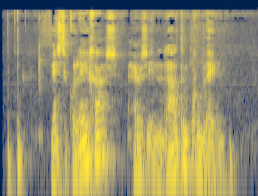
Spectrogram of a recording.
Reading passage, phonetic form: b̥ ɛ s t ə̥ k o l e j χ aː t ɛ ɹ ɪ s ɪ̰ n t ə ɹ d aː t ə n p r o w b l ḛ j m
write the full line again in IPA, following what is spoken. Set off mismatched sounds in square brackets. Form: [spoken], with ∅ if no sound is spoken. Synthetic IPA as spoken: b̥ ɛ s t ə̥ k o l e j χ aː [s] ɛ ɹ ɪ s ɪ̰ n [d] ə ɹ d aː t ə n p r o w b l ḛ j m

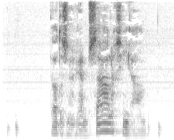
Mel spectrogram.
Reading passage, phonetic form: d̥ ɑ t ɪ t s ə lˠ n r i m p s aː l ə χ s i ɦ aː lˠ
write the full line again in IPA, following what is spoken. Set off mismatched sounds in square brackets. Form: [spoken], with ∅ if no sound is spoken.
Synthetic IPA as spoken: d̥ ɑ t ɪ [∅] s ə [∅] n r [ɛ] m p s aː l ə χ s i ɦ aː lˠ

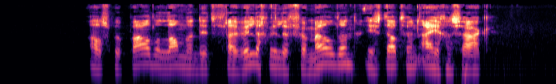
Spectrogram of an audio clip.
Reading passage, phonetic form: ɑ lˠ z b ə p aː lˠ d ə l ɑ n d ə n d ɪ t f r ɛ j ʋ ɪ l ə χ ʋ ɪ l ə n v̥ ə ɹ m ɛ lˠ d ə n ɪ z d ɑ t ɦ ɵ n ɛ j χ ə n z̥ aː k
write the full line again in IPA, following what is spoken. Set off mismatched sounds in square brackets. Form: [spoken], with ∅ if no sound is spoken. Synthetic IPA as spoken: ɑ lˠ z b ə p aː lˠ d ə l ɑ n d ə n d ɪ t f r ɛ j ʋ ɪ l ə χ ʋ ɪ l ə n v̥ ə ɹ m ɛ lˠ d ə n ɪ z d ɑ t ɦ ɵ n ɛ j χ ə n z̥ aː k

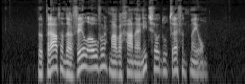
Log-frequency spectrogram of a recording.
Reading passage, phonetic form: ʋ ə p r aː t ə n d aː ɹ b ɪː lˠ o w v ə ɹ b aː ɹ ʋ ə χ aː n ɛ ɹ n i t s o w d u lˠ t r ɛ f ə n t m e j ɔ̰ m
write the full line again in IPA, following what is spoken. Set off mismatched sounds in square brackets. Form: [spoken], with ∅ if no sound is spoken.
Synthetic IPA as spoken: ʋ ə p r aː t ə n d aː ɹ [v] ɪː lˠ o w v ə ɹ [m] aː ɹ ʋ ə χ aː n ɛ ɹ n i t s o w d u lˠ t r ɛ f ə n t m e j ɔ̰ m

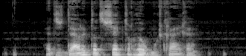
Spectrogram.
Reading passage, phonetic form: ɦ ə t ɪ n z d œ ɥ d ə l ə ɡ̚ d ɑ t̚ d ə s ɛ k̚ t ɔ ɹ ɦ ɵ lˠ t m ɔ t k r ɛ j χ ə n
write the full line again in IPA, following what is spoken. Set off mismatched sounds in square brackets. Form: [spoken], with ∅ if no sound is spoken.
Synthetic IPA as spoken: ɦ ə t ɪ [∅] z d œ ɥ d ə l ə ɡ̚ d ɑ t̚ d ə s ɛ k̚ t ɔ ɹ ɦ ɵ lˠ [p] m [u] t k r ɛ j χ ə n

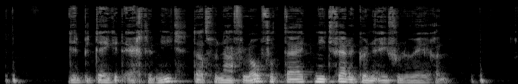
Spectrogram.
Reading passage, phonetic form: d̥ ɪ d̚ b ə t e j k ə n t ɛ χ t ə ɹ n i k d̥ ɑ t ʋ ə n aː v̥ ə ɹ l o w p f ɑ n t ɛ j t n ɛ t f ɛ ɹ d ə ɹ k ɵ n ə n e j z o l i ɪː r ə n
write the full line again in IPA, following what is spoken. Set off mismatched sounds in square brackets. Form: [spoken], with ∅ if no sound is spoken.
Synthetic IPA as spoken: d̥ ɪ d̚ b ə t e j k ə n t ɛ χ t ə ɹ n i [t] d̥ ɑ t ʋ ə n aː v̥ ə ɹ l o w p f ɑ n t ɛ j t n [i] t f ɛ ɹ d ə ɹ k ɵ n ə n e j [v] o l [y] ɪː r ə n

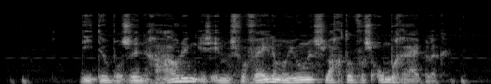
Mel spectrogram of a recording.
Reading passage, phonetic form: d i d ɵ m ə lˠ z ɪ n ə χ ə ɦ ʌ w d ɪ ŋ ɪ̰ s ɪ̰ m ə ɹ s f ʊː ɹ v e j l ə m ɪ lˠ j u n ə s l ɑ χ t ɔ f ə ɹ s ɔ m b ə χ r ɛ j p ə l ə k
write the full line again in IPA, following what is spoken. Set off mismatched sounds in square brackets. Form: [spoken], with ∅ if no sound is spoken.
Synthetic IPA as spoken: d i d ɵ [b] ə lˠ z ɪ n ə χ ə ɦ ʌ w d ɪ ŋ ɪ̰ s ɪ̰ m ə ɹ s f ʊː ɹ v e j l ə m ɪ lˠ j u n ə s l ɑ χ t ɔ f ə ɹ s ɔ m b ə χ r ɛ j p ə l ə k

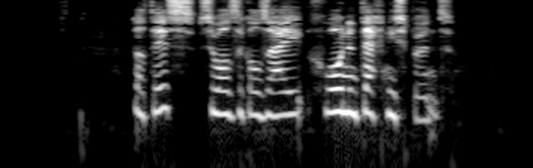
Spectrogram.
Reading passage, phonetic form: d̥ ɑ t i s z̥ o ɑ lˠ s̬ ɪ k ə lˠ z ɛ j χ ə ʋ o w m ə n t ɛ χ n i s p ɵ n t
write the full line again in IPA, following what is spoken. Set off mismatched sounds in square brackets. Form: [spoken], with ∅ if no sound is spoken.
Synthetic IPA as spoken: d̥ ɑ t [ɪ] s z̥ o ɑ lˠ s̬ ɪ k [ɑ] lˠ z ɛ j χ ə ʋ o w [n] ə n t ɛ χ n i s p ɵ n t

